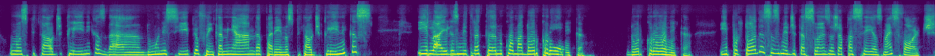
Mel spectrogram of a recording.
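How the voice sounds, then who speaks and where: A woman speaks somewhat breathily at a fairly high pitch and a fairly slow pace, with ordinary pitch variation. The recording is very clean and silent in the background, with a dry, close sound and no echo. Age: 60s. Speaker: chronic pain patient. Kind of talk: testimony.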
